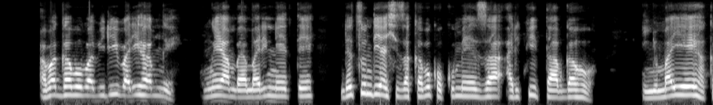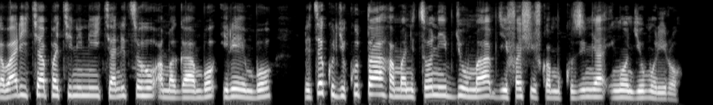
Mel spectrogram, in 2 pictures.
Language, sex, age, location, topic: Kinyarwanda, male, 18-24, Kigali, health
